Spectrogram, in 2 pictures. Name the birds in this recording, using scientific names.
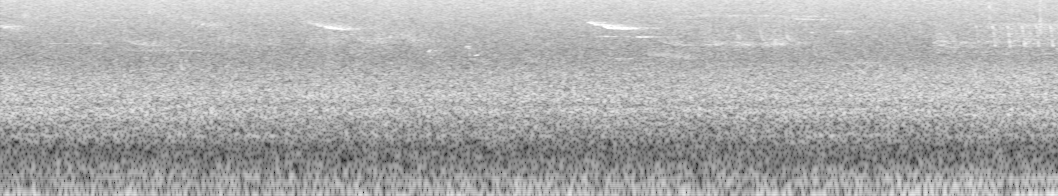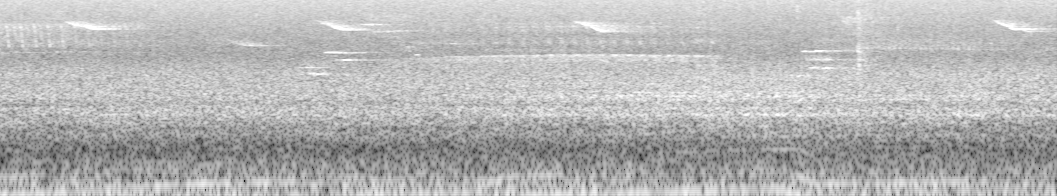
unidentified bird, Hylocichla mustelina, Colaptes auratus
